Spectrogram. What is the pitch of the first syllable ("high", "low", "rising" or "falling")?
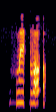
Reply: low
